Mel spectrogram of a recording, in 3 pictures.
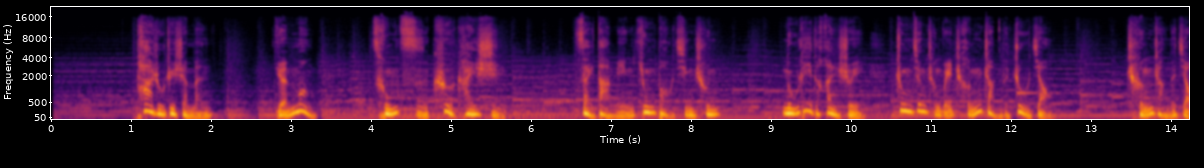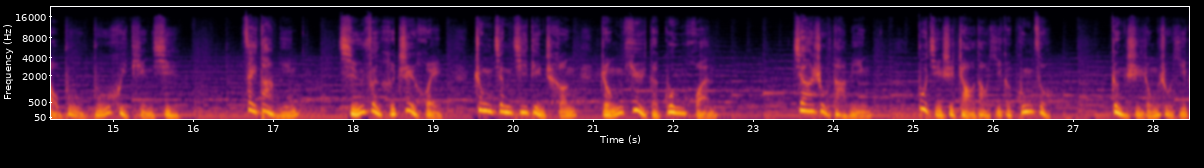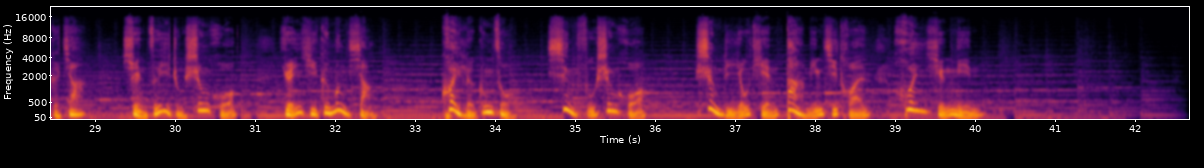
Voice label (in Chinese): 宣传类 年轻 梦想 学校宣传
